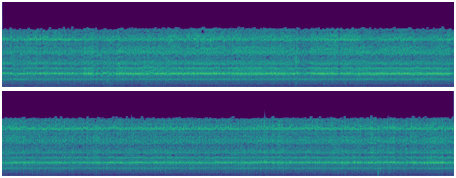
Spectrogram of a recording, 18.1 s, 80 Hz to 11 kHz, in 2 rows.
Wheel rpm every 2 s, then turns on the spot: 160, 160, 160, 160, 160, 170, 160, 160, 160.
none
